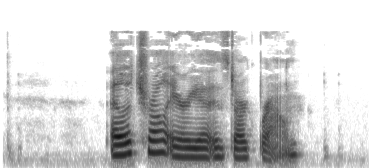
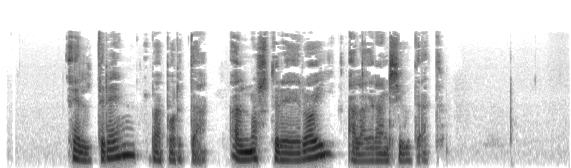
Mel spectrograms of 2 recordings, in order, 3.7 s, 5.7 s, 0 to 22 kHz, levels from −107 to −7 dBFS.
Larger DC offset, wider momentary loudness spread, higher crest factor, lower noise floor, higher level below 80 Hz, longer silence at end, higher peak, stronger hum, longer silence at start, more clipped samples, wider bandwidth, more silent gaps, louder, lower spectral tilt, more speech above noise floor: neither; about the same, 13 LU vs 14 LU; about the same, 18 dB vs 20 dB; second, -72 dBFS vs -77 dBFS; first, -68 dBFS vs -74 dBFS; second, 0.7 s vs 1.3 s; about the same, -8 dBFS vs -8 dBFS; neither; first, 1.1 s vs 0.65 s; neither; about the same, 11.5 kHz vs 11.5 kHz; neither; about the same, -25 LUFS vs -27 LUFS; about the same, -5.5 dB/octave vs -5 dB/octave; about the same, 48 dB vs 51 dB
